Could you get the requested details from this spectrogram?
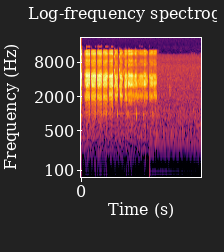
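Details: Sand martin (Riparia riparia) inside a colony nest burrow, recorded by nestcam in 2009 during a persistent intruding female's visits, giving a harsh, dry rasping chatter of about a dozen rapid scratchy notes over a second and a half, then falling quiet.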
